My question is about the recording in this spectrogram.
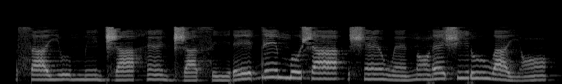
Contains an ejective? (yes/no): no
